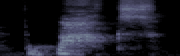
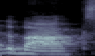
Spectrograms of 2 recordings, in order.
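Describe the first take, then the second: First: Breathless, voiceless whisper of the box; ghostly whisper. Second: Said in the usual way. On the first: Retold or imitated. A ghost echoes Al on the recording, whispered. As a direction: barely breathe it like a spirit voice. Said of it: "and then you hear". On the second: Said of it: "Al said".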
